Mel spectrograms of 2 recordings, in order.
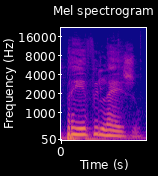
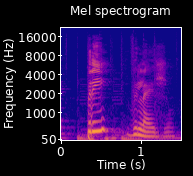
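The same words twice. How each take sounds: First: The first vowel sounds like E. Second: The first vowel sounds like I. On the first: The speaker calls it wrong. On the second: The speaker calls it right. "Com i"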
